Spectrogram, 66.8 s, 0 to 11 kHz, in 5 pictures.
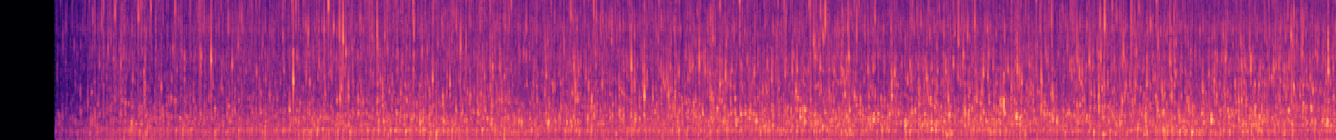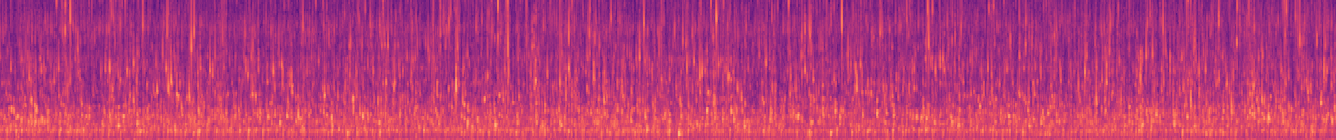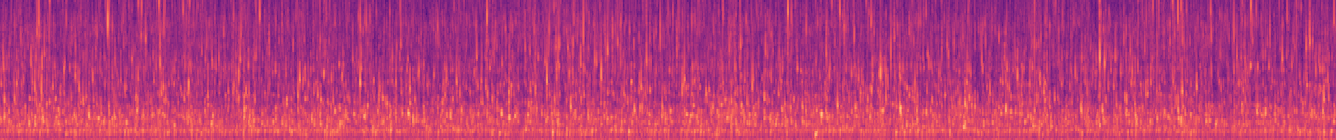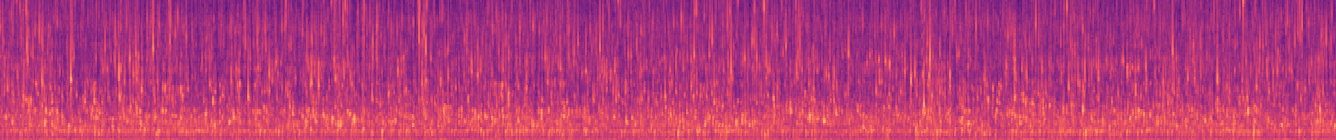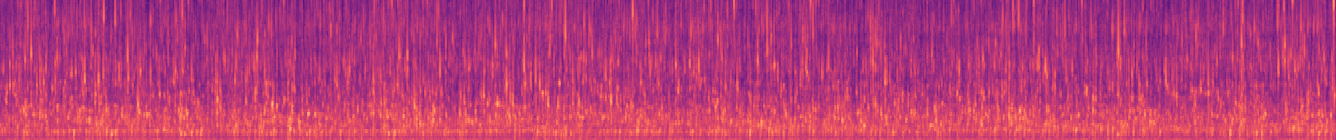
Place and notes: Walking Holme Stream
Stereo hydrophone recording of a small stream below Holme Moss summit.
Kirklees, UK, April 2011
